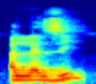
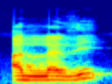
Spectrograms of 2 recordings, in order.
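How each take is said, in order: First: The consonant before the end is a lightly hissed z. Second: The consonant before the end is a voiced th. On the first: The speaker calls it wrong. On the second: The speaker calls it right.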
